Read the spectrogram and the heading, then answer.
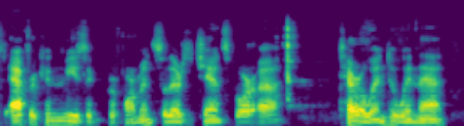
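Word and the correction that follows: Tinariwen: Tenarwin, sorry, pronounced that wrong.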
